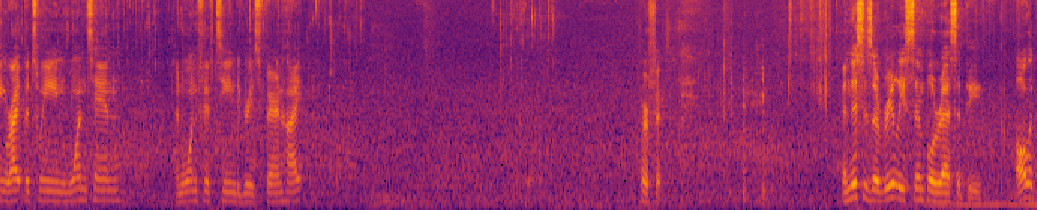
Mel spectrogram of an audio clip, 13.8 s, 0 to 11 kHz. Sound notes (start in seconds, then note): 5.4 vehicle traffic passing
